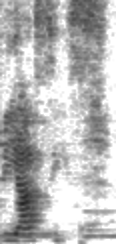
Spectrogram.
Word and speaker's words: Biasi: you say it again so it's pronounced biases yeah that's pretty that's people for the most part call me and i think it's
